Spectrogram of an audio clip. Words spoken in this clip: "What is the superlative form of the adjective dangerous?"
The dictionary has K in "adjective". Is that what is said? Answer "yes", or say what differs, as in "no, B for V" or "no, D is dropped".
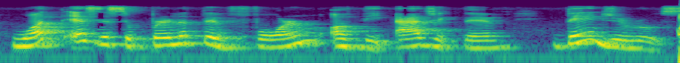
yes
